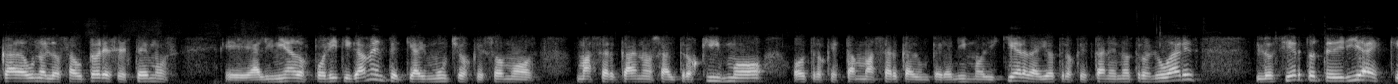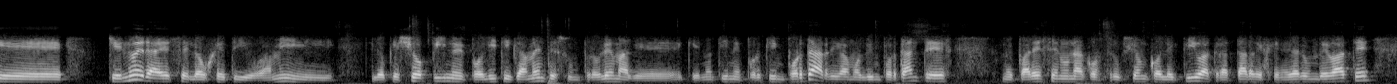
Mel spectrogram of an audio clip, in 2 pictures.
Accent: Argentina; como actores políticos y como argentinos en definitiva

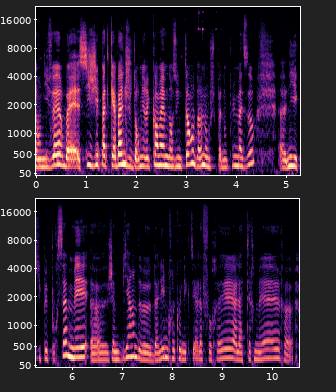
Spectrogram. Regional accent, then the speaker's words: Liège, Wallonia, Belgium; effectivement, j'ai 53 ans, je viens de la région de Liège en Belgique

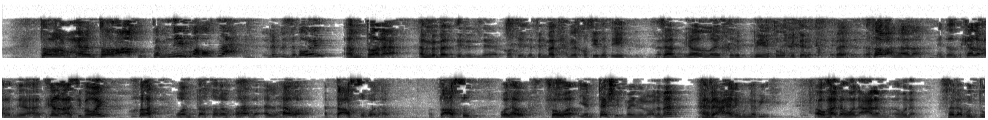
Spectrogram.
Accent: Egypt; هنا بقى عندنا في مصر

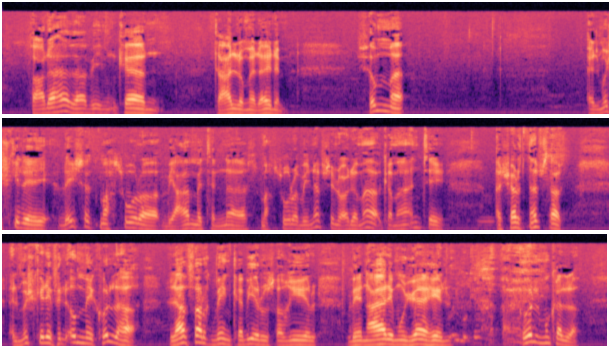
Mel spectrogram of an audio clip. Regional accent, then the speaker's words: Syria; لكن كما يقولون عندنا في الشام بدها زكتاف،

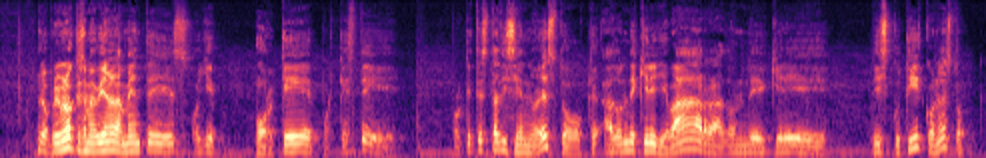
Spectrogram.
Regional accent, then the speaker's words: Mexico; al menos en mi país, en México

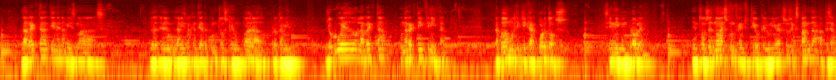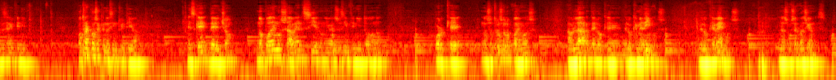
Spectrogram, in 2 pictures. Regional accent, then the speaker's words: Medellín, Antioquia, Colombia; Y mi ciudad natal es Medellín, en Colombia.

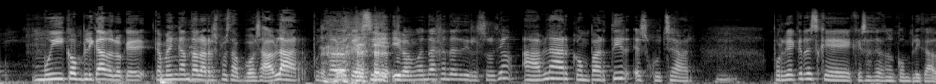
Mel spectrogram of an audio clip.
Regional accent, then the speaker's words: Galicia, Spain; yo soy gallega también del norte

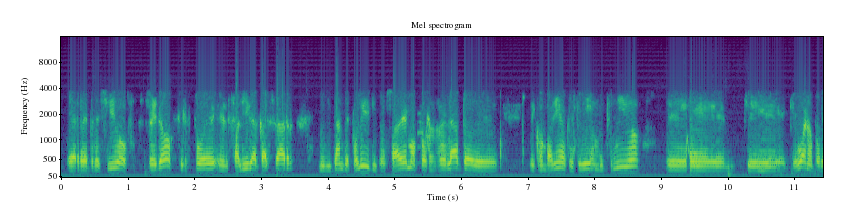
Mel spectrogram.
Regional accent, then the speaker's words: Argentina; vamos a tener que sacar nosotros como argentinos conclusiones de lo que pasó acá

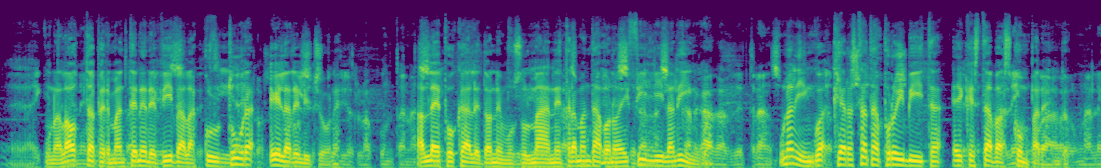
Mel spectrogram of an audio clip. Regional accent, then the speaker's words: Spain; Italian is a second language; periodo fondamentale nella storia della Spagna. Credo che nel XVI secolo, fondamentale nella storia del mio paese

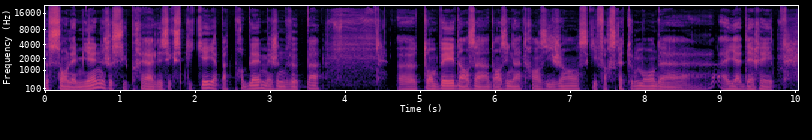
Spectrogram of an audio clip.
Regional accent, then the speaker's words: Belgium; compte tenu de ce qu'est la vie par chez nous en Belgique, est difficile à faire

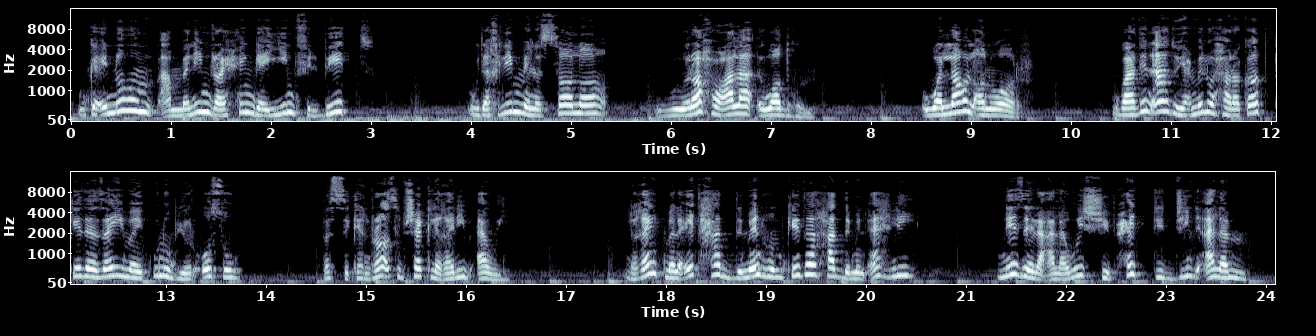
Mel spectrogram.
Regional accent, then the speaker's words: Alexandria, Alexandria Governorate, Egypt; now in Cairo, Egypt; انا اصلا من اسكندرية وجيت على القاهرة عشان اشتغل،

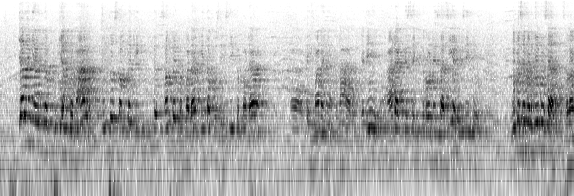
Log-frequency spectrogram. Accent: Makassar, South Sulawesi, Indonesia; saya ini berasal dari daerah Makassar. Jadi kita itu di sini kan ada kultur yang namanya sirik.

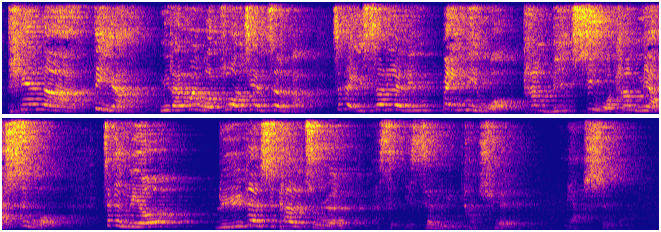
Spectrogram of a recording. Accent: Taiwan; 我们台湾身处的这个环境，最近因为这个疫情的关系，我们都觉得作为一个台湾人很有感

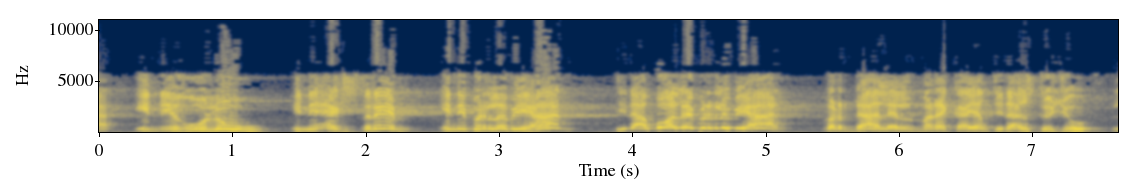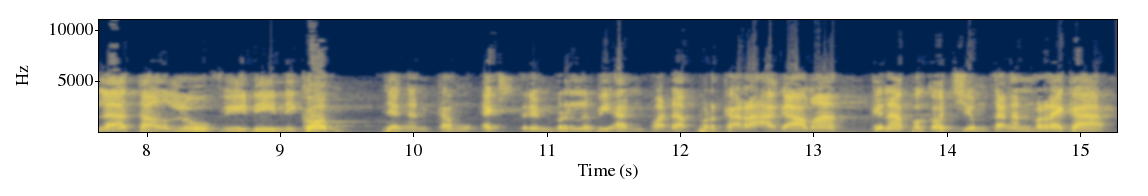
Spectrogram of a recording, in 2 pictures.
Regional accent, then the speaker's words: Riau, Indonesia; tapi di Riau kampung halaman kami masih ada.

